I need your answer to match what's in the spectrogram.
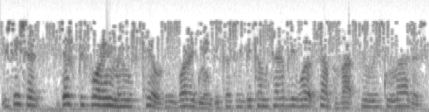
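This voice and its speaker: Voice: medium pitch, fast talker, lightly acted. Earnest English schoolboy played by an actor, muffled recording. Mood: earnest, polite. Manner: respectful, earnest. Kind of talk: 1970s British radio drama acting. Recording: muffled old radio recording with hiss.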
